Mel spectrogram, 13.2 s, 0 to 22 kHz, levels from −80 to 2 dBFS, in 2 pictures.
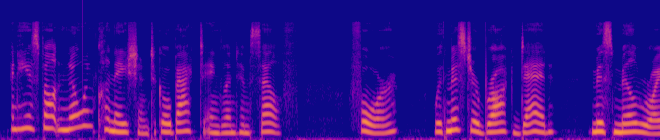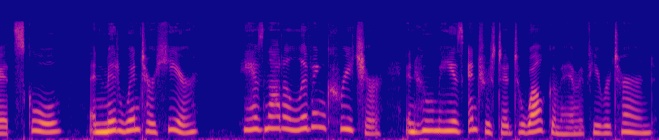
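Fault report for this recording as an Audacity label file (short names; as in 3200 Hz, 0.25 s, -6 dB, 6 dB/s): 0.820000	0.820000	pop -20 dBFS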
